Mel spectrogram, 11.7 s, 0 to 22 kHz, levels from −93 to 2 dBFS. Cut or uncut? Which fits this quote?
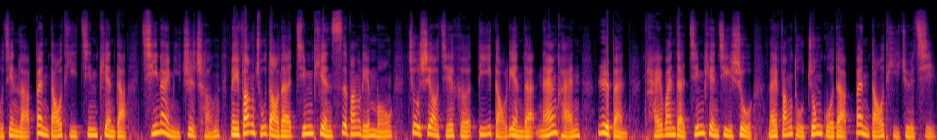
cut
